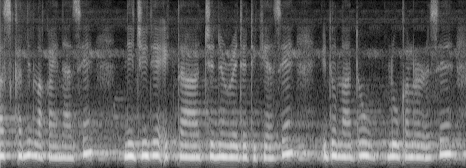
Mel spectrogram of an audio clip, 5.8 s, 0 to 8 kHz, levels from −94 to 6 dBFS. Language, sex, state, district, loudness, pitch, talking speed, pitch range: Nagamese, female, Nagaland, Dimapur, -14 LUFS, 220 Hz, 185 wpm, 205-235 Hz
